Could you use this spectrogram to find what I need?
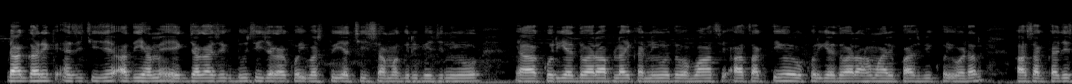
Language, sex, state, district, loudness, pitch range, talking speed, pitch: Hindi, male, Chhattisgarh, Bilaspur, -27 LUFS, 145-155 Hz, 245 wpm, 150 Hz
